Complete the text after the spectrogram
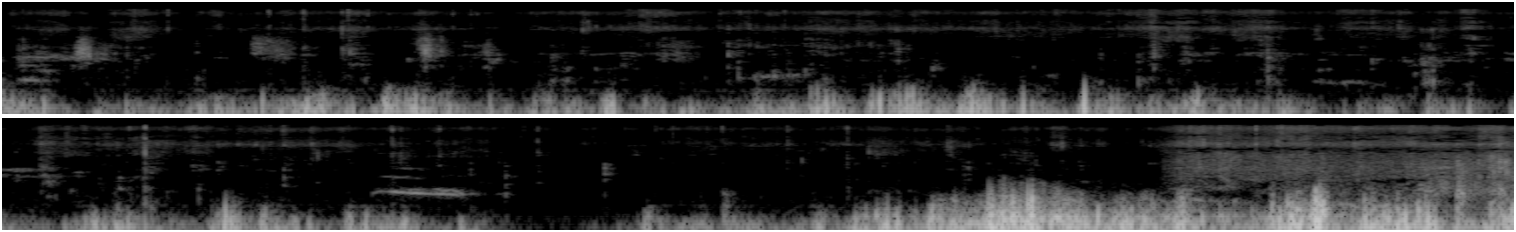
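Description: Hooves shuffle and crunch over dry ground as a herd of cattle walks.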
